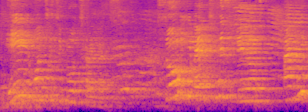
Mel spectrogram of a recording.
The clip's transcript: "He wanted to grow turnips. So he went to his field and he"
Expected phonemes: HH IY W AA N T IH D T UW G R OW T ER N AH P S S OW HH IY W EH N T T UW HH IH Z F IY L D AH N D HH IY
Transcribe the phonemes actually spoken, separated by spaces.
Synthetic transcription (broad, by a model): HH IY W AA N T IH D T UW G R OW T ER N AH S S OW HH IY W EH N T T UW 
